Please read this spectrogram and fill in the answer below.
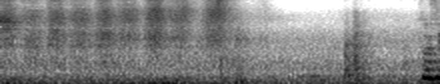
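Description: A toy balloon being inflated with a small hand pump: quick, even puffs of air, about four strokes a second, for about two seconds, then quieter.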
